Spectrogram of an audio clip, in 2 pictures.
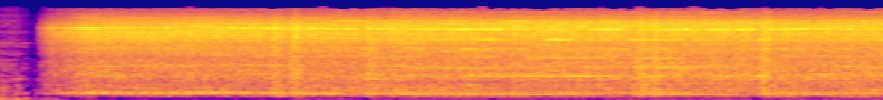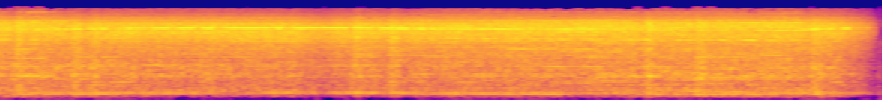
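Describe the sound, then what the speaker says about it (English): A power saw cuts the screw-holed ends off a piece of particle board salvaged from a desk, giving a continuous loud, high whining roar that runs steadily for about eleven seconds without pause. "I am going to cut off the ends of this where the screws and stuff were that held this desk together"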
